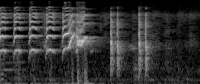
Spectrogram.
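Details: Common myna of the subspecies Acridotheres tristis tristis: rapid repeated harsh, scratchy high notes building to a loud grating burst, then two brief sharp notes.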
